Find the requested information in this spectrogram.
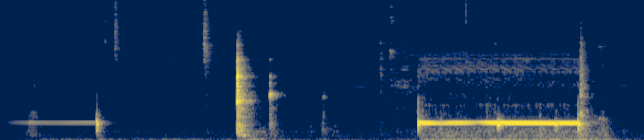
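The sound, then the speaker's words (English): A telephone call being placed: a short dial tone, then a few scattered clicks and taps, then one long, steady ringing tone of about two seconds that cuts off abruptly. “Yeah, dial it up. Yeah, let's go call our expert.”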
